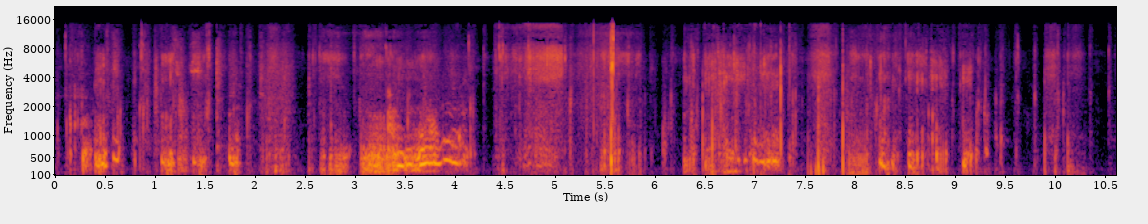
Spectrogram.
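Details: Pet pug named Gizmo, indoors, making goblin-like grunting and growling noises while eager for treats; rough snorting bursts come in uneven runs with short pauses, along with clicks and rustling.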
